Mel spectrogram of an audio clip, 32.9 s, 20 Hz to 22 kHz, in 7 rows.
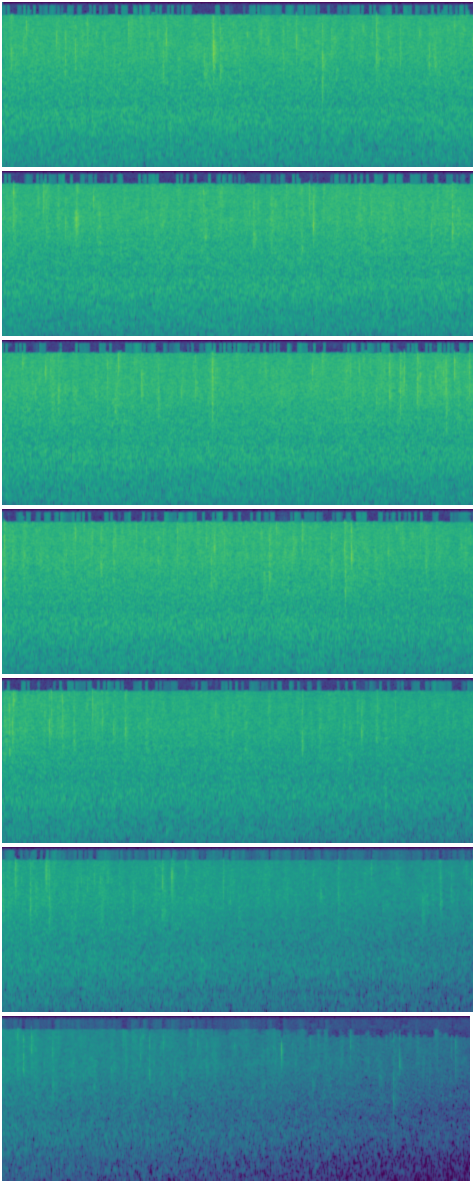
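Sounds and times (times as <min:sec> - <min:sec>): steady rain falling: 0:00.0 - 0:32.9.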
